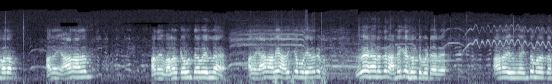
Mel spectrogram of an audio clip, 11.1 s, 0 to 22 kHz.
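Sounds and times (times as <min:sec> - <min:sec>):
man calling over microphone: 0:00.0 - 0:11.0.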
